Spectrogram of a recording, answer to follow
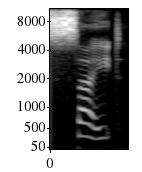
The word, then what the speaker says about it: site: see with your eyes although these words aren't pronounced exactly the same the T sounds like a fast D when spoken quickly so they can get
